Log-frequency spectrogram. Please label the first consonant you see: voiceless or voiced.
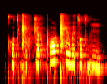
voiceless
